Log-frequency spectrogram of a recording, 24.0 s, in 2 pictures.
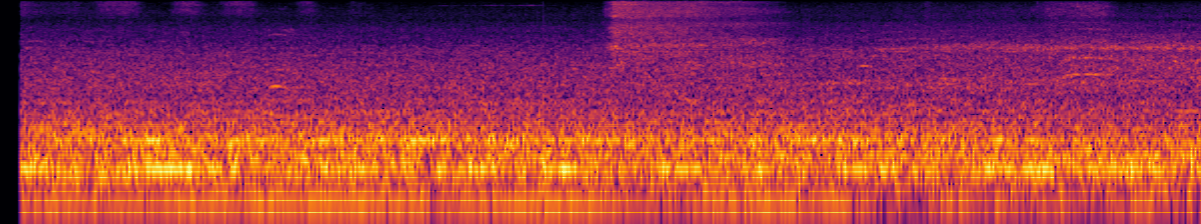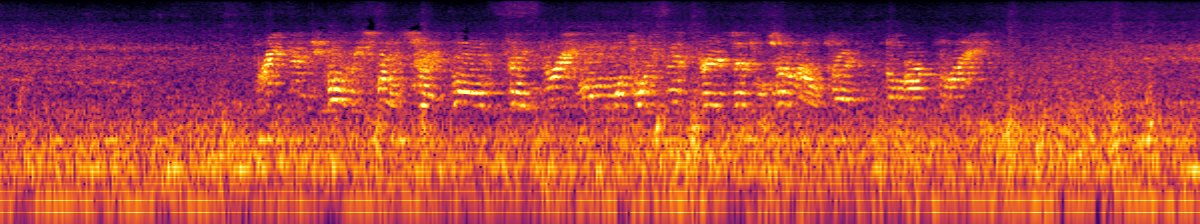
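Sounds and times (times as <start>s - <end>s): loud hiss: 6.0s - 7.9s.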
